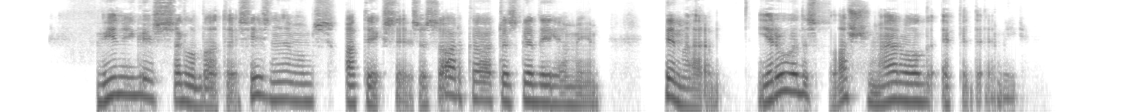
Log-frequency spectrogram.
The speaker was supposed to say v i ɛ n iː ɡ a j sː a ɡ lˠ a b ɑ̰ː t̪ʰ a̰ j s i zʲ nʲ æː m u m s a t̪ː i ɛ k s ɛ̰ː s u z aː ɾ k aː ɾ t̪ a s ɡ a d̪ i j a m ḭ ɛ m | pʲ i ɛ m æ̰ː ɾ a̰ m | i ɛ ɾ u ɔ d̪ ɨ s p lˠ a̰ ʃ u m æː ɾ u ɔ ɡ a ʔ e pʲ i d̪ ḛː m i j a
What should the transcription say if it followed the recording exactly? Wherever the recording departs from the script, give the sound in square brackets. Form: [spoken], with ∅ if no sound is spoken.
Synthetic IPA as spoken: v i ɛ n iː ɡ a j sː a ɡ lˠ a b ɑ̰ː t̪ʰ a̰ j s i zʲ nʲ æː m u m s a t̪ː i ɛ k s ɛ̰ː s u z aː ɾ k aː ɾ t̪ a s ɡ a d̪ i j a m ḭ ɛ m | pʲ i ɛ m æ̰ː ɾ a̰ m | i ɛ ɾ u ɔ d̪ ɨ s p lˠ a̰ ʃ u m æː ɾ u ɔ ɡ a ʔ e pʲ i d̪ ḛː m i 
